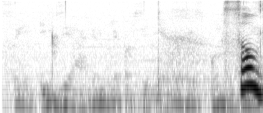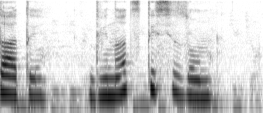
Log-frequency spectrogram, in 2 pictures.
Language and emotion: Russian, neutral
